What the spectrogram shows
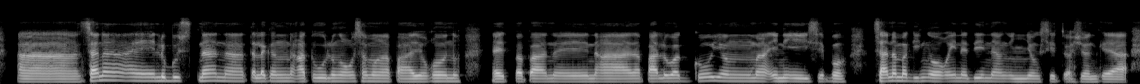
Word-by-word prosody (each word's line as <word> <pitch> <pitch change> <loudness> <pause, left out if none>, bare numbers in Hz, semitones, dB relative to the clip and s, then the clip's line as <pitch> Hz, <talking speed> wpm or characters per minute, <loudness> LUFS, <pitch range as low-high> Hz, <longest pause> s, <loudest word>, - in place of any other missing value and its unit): ah, 125 -1 +2
sana 180 +3 +2
ay 165 0 +1
lubos 170 -1 0
na 170 +1 +3
na 160 -2 -1
talagang 150 0 0
naka-tulong 150 0 0
ako 145 - 0
sa 145 - -1
mga 145 -1 0
payo 135 0 0
ko 145 - +2
'no 145 0 -2 0.3
kahit 130 0 +1
papaano 140 0 +1
eh 135 0 -1
na 135 0 +1
paluwag 145 +1 +1
ko 165 +2 -2
yung 155 -3 -1
mga 145 -1 0
iniisip 145 -1 -1
mo. 135 -1 0 0.2
Sana 155 +3 +4
maging 160 -1 -1
okey 145 +1 0
na 145 - -1
din 150 0 -3
ang 140 -1 -2
inyong 135 0 -2
sitwasyon. 130 -1 -4
Kaya, 125 -2 +1
145 Hz, 175 wpm, -23 LUFS, 135-150 Hz, 0.3 s, Sana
